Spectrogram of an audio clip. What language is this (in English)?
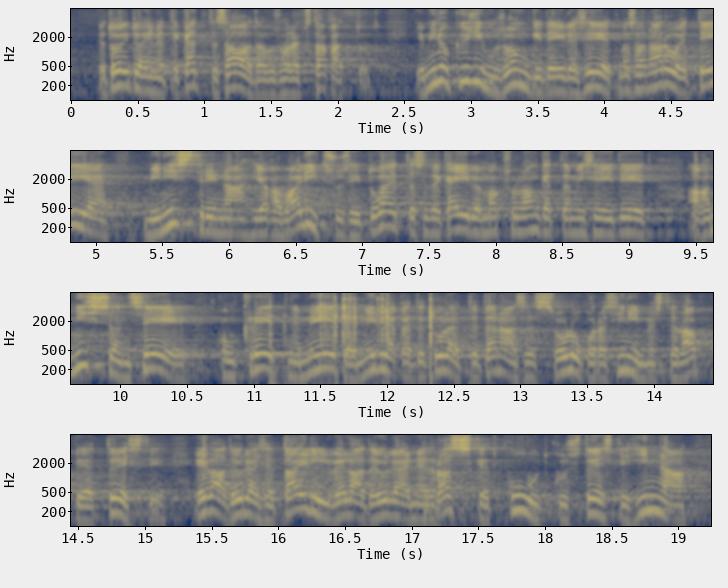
Estonian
